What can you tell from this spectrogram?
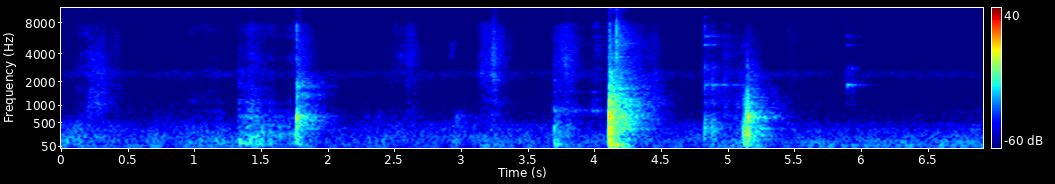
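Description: Kitchen knife cutting into the skin of whole mullet on a silicone mat in several short strokes, then sharp knocks of the knife and a ceramic bowl being handled, the loudest about four seconds in and another about a second later.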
